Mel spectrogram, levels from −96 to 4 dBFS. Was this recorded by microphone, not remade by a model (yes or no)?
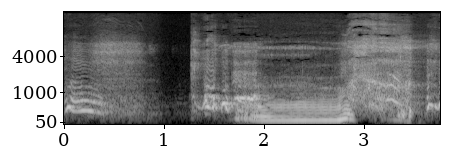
yes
